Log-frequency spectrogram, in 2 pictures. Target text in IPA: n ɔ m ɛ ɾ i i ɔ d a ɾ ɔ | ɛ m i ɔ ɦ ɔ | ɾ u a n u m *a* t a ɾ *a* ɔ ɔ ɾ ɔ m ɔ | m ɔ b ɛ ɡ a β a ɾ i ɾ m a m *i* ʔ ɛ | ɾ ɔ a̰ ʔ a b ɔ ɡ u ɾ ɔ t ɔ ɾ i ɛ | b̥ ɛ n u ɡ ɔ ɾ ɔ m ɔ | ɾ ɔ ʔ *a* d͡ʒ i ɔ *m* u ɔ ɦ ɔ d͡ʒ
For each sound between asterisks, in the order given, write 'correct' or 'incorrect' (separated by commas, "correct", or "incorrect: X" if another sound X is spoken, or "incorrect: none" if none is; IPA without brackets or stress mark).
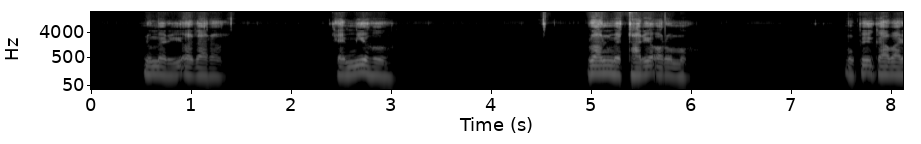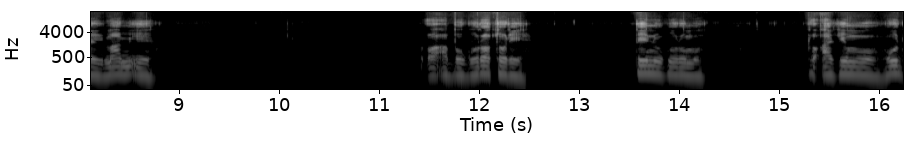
incorrect: ɛ, incorrect: i, correct, correct, correct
